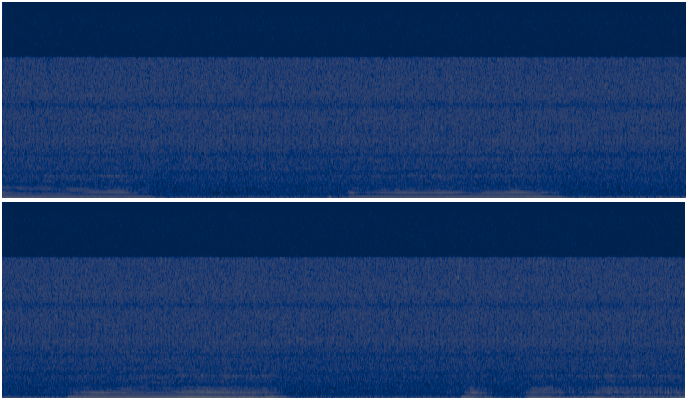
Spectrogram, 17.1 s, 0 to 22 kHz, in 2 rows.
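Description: Loud, buzzing, tonal snores on each breath, about 2 to 3 seconds long with pauses between them, over steady room hum. Snoring.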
